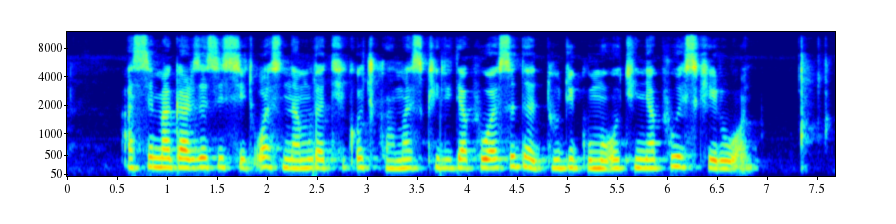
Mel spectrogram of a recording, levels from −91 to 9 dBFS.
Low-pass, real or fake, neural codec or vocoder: 10.8 kHz; fake; autoencoder, 48 kHz, 128 numbers a frame, DAC-VAE, trained on Japanese speech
